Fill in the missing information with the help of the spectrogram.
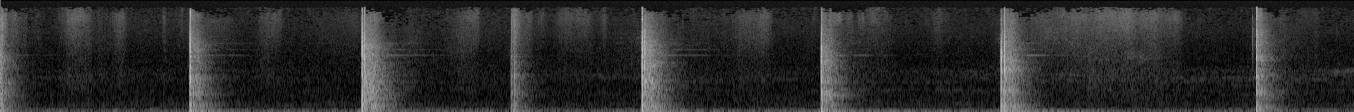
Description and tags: Hitting Ball
ball, hit, metal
